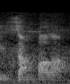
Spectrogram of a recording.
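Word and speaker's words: Dzambhala: Om, they spell it all kinds of funny ways. Some put J, some put D, Z. It's actually Zambala, Z, alright?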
